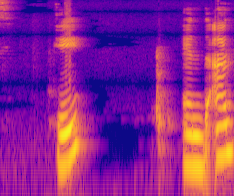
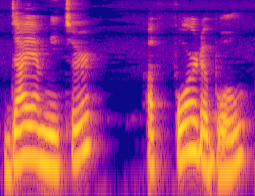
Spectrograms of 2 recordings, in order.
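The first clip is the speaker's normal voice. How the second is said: usual speaking voice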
